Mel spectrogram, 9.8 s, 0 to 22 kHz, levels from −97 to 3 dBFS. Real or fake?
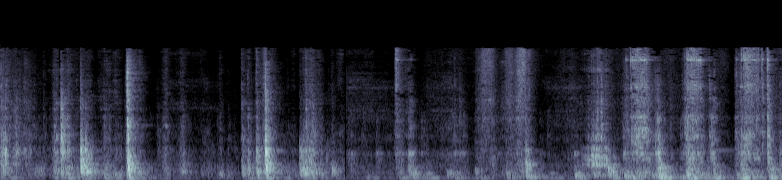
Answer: real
